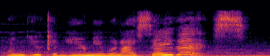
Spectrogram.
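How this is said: It is spoken at a very high pitch. "It spoke this time at a much higher pitch"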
